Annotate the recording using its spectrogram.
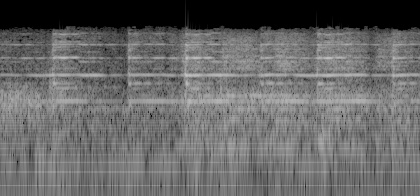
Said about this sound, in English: Ladies and gentlemen, have you ever heard the crossing bell while you're on a speeding train? Or the bell on the locomotive itself? Was there ever more exalted music?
